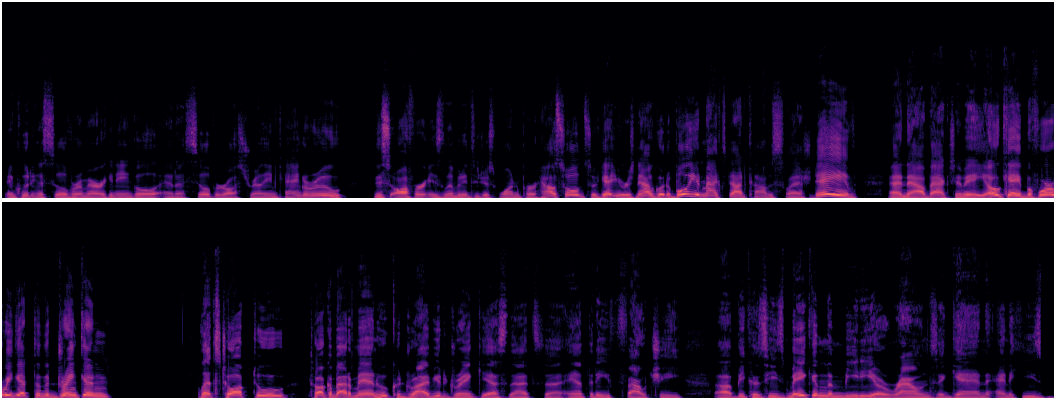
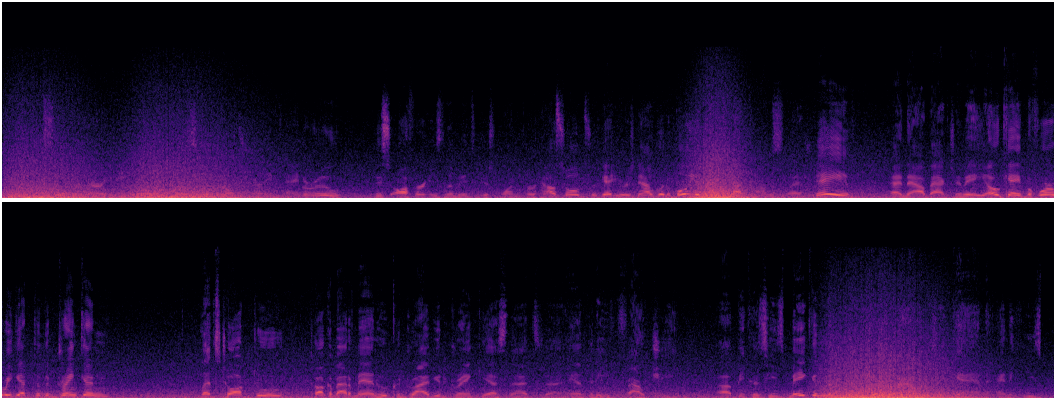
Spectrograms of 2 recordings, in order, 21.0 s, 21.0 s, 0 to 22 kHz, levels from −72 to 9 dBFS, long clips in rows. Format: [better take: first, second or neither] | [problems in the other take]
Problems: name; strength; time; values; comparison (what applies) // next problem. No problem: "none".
first | wind noise on the microphone; heavy; 2 dB below the speech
